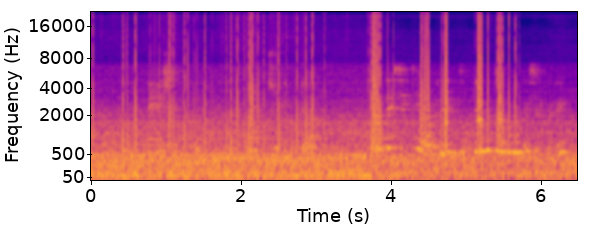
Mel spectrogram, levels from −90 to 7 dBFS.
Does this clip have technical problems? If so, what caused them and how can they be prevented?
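Yes. Integer overflow runs throughout: the signal is driven about 7 dB past full scale, and around one percent of samples exceed the integer limit and wrap to the opposite sign, producing sharp, violent cracks on loud peaks. Prevent it by saturating or limiting before integer conversion.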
